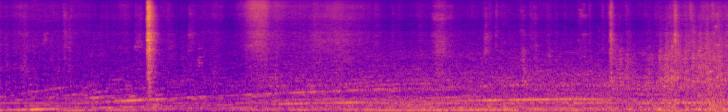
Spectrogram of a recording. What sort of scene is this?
bus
